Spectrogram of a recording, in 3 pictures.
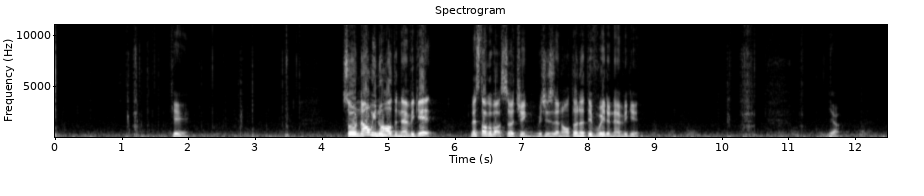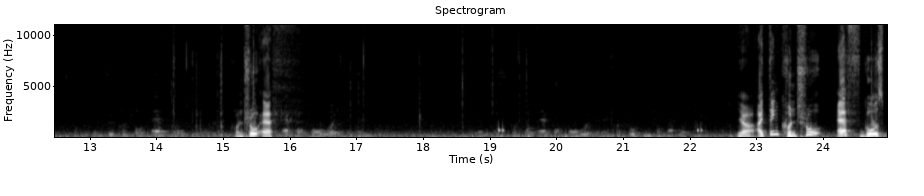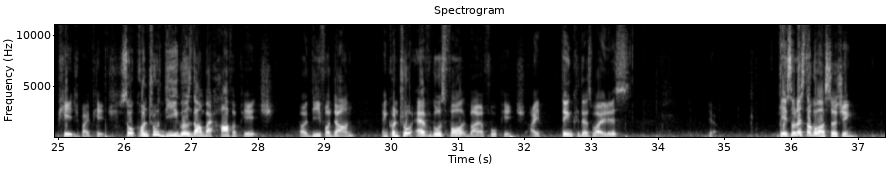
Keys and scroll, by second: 11.3-12.3 typing, 16.8 ctrl+f, 18.5 ctrl+f, 19.0 ctrl+f, 19.3-20.9 typing, 21.5 ctrl+b, 22.0 ctrl+b, 22.5 ctrl+f, 23.6 ctrl+b, 24.6 ctrl+f, 25.6 ctrl+b, 28.2 ctrl+d, 30.2 ctrl+f, 31.3 ctrl+f, 35.8-37.4 typing.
